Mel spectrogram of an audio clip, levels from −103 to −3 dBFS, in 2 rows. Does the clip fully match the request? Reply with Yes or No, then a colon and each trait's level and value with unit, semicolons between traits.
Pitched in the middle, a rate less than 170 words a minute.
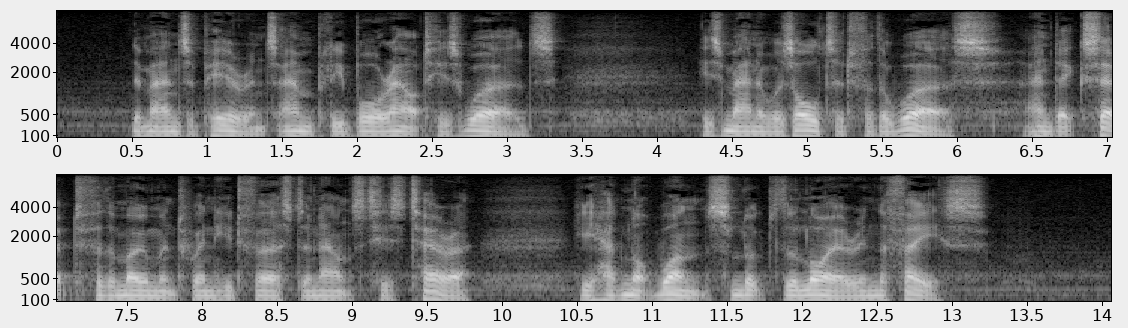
No: very low, 85 Hz; average, 160 wpm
